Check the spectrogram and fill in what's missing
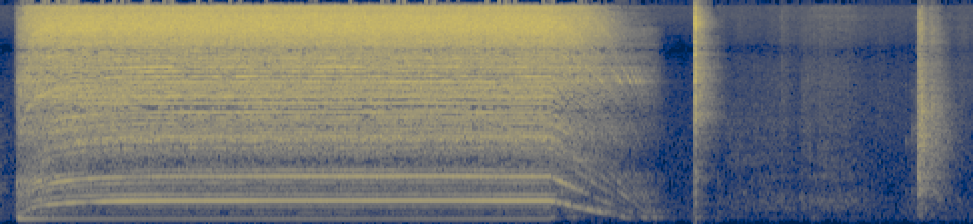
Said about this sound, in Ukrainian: Звук роботи кавомолки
